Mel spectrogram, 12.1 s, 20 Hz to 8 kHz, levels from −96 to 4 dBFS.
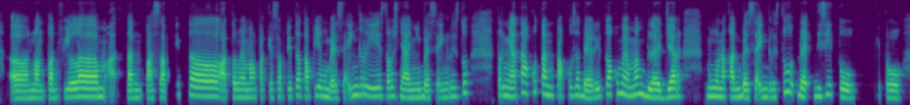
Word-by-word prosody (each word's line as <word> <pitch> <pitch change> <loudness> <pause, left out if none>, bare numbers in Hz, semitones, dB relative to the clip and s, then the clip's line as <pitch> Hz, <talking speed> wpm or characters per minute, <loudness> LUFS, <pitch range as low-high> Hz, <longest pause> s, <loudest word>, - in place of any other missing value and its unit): eee, 155 0 +4
nonton 160 +1 0
film 180 +1 +5 0.2
tanpa 160 -1 0
subtitle 190 +2 +3
atau 175 - +1
memang 170 0 -1
pakai 170 - -7
subtitle 175 +4 -4
tapi 185 +3 -1
yang 190 - -2
bahasa 150 0 -3
Inggris 200 -3 -2
terus 190 +1 -4
nyanyi 170 -1 +1
bahasa 155 0 -3
Inggris 185 +3 -7
tuh 265 0 -4 0.4
ternyata 205 +3 +2
aku 285 +3 -8
tanpa 230 -5 +1
aku 205 0 -11
sadari 170 -6 0
tuh 230 - +2
aku 240 +3 -6
memang 225 +1 +1
belajar 180 +2 +3 0.3
menggunakan 185 -2 +1
bahasa 165 -1 +1
Inggris 170 -1 -5
tuh 285 +1 -3
de 185 -5 +3
di 190 - -2
situ 180 -8 -3 0.3
gitu 160 -1 -2
180 Hz, 175 wpm, -23 LUFS, 165-205 Hz, 0.4 s, film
